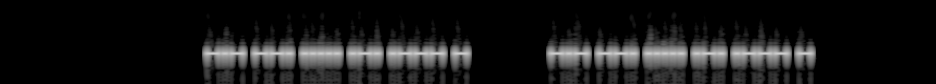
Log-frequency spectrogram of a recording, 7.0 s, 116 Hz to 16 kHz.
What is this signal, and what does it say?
Morse code, heard as a keyed tone, about 40 wpm, 700 Hz. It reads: KG5RJT KG5RJT
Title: USA Call Signs - 6 Characters - Repeated 2x - 40wpm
